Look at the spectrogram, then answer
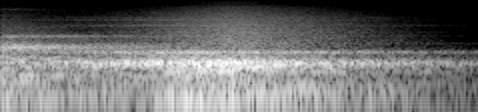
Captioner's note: wind humming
